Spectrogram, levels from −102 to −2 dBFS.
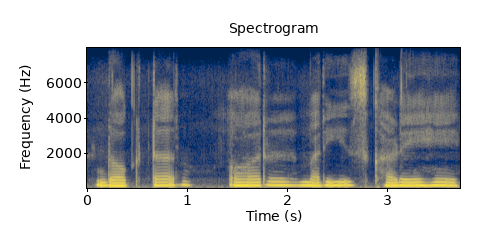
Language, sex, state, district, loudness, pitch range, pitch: Hindi, female, Madhya Pradesh, Bhopal, -13 LUFS, 170-185 Hz, 175 Hz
